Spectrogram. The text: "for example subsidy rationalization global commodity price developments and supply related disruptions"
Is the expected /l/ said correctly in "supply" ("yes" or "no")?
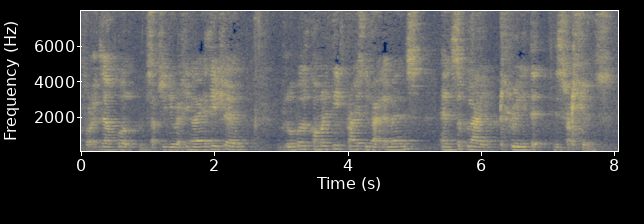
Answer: yes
